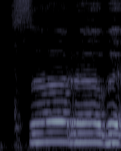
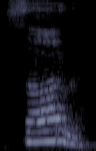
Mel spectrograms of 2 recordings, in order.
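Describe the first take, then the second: First: सरव drawn out very slowly as separate syllables; slow broken syllables. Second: Said in the usual way. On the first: Shown as a demonstration. Teacher splitting सर्व slowly for pupils. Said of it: "उससे पहले उच्चरित होगा".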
